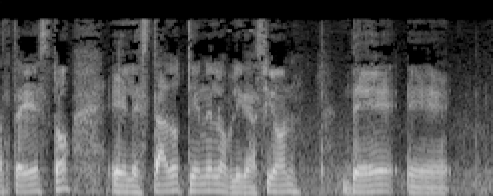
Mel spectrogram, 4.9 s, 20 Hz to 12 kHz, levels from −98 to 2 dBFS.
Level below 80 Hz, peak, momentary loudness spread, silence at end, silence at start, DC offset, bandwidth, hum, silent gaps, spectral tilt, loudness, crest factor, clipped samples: -52 dBFS; -6 dBFS; 13 LU; 0 s; 0 s; under 0.1%; 8.8 kHz; none; none; -5.5 dB/octave; -23 LUFS; 18 dB; under 0.1%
